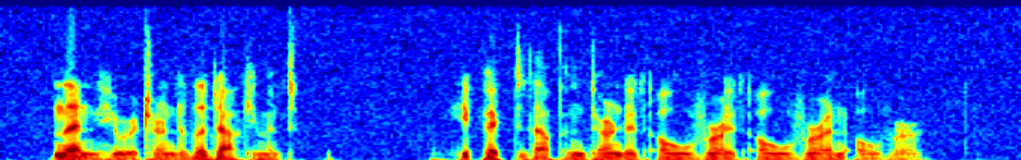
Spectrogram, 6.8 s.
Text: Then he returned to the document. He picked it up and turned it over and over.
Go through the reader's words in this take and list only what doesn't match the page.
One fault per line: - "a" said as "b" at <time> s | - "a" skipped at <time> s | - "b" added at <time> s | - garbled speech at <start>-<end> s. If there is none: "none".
- "it over" added at 4.8 s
